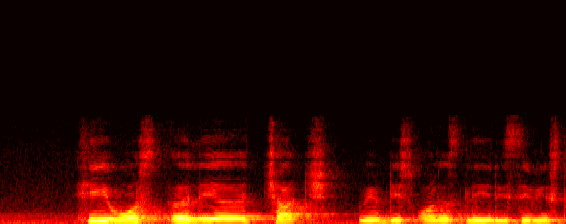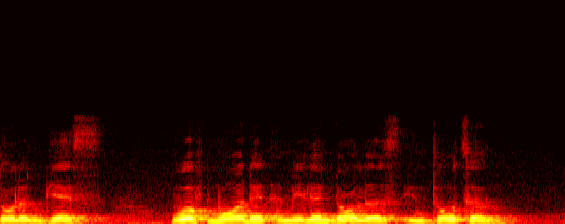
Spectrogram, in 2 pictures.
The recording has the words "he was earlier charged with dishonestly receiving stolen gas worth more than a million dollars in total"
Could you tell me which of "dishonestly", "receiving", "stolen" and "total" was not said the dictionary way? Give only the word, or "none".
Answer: none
